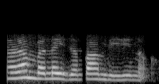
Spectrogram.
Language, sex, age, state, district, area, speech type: Manipuri, female, 18-30, Manipur, Kangpokpi, urban, conversation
